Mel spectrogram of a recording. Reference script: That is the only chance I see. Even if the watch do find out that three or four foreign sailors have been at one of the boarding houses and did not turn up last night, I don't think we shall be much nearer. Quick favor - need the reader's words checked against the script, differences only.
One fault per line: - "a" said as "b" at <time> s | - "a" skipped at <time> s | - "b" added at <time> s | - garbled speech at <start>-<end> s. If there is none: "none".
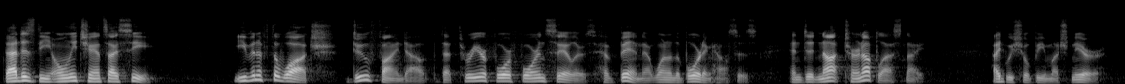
- "don't think" skipped at 10.0 s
